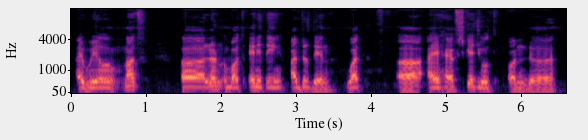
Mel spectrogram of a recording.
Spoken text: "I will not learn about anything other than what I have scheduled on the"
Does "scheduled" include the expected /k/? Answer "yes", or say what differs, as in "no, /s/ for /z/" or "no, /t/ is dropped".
yes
